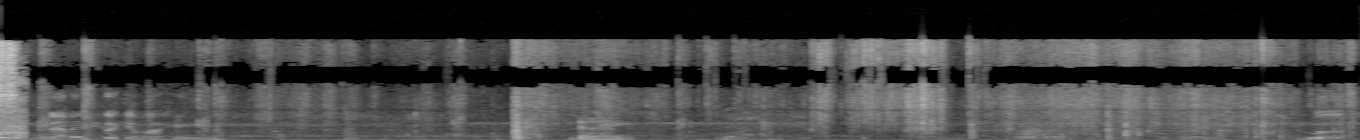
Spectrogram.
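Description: Faint voices of people talking a little way off, in short scattered phrases, over a low steady hum, with one sharp knock a little before four seconds in.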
